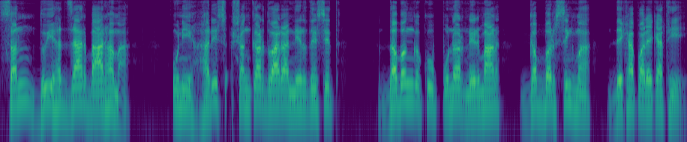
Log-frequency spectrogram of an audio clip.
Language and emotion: Nepali, neutral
